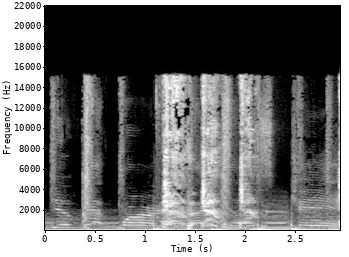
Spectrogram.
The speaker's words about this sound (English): Is this part of the song, the coughing?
